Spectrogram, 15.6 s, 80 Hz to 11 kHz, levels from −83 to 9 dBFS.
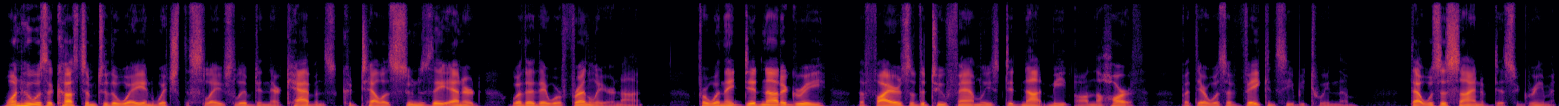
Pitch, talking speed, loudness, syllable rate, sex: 100 Hz, 225 wpm, -22 LUFS, 6.1 syllables/s, male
